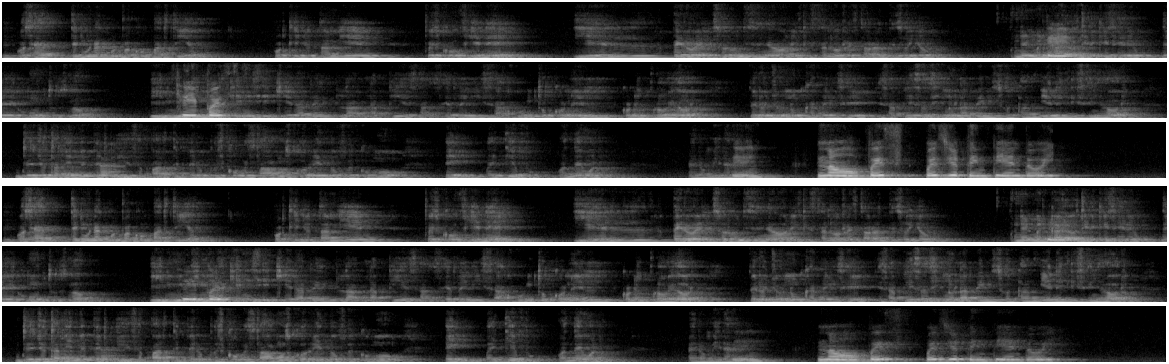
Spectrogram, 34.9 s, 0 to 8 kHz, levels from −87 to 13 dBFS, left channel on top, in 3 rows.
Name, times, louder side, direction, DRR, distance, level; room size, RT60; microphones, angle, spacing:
voice 1, 0.0-2.0 2.7-3.7 4.2-5.1 5.7-9.3 10.1-12.5 13.1-18.6 19.1-22.9 23.4-27.2 27.7-29.3 30.2-30.7, left 1 dB, 25° right, 2 dB, 2.7 m, -34 dB
voice 2, 10.4-10.8 13.4-13.9 24.3-24.6 30.6-30.9 31.5-32.2 32.5-33.8, left 3 dB, 70° left, 13 dB, 0.7 m, -22 dB
13.0 x 12.5 x 4.5 m, 0.78 s
head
